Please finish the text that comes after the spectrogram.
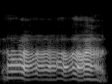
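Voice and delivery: very high squeaky dust mite cry; tiny creature wail. Acted. Dust mites cry out, GM voices them.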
